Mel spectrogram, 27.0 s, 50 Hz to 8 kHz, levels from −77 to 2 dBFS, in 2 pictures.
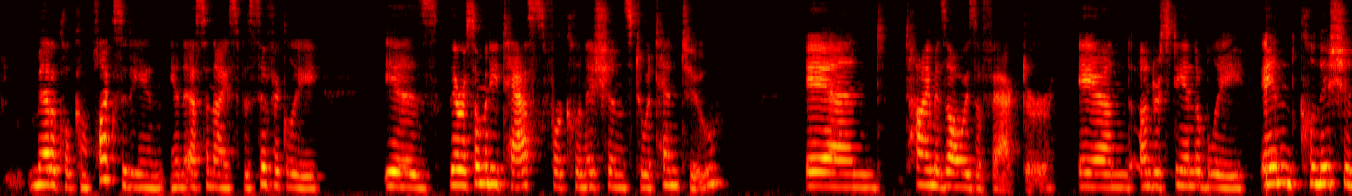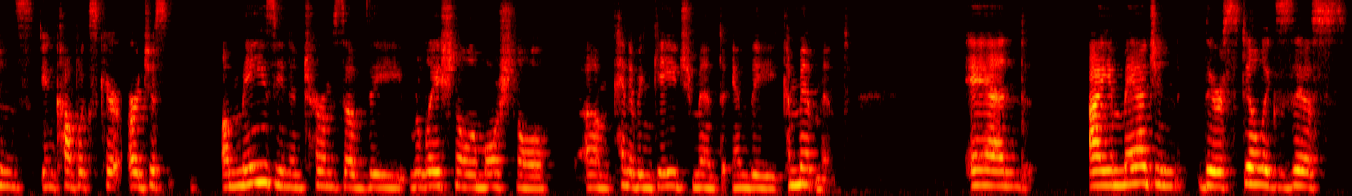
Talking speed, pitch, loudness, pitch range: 115 wpm, 205 Hz, -31 LUFS, 195-225 Hz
